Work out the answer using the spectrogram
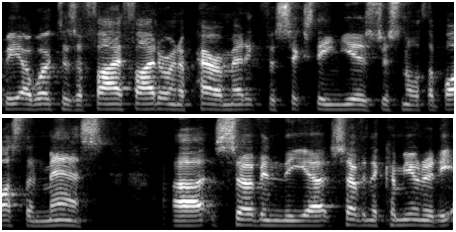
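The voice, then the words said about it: London English accent. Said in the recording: “Your accent's kind of bizarre. ... I came here in 86 from London.”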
